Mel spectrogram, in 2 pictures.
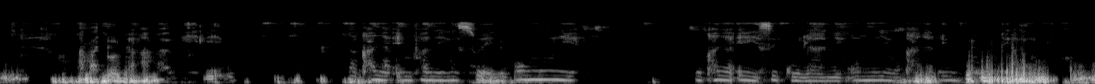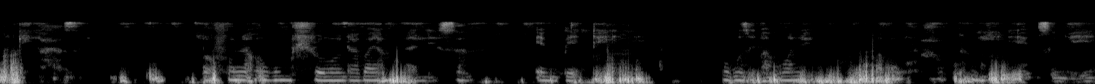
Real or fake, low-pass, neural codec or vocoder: fake; 7.2 kHz; codec, 16 kHz in and 24 kHz out, 2.2 kbps, FireRedTTS-2 codec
